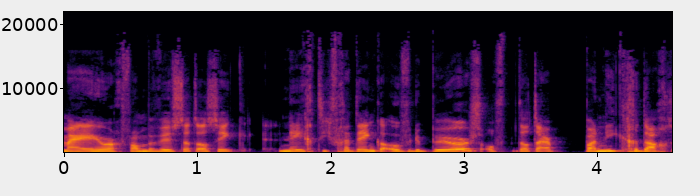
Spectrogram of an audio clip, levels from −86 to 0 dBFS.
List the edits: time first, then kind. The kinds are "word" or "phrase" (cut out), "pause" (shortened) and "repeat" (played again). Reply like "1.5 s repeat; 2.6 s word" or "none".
none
